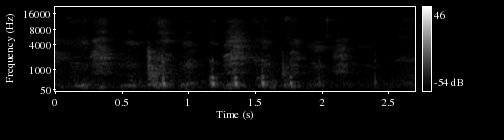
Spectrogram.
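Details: Female pug that doesn't like being laughed at, making odd noises: a quick run of short, snorting, breathy grunts, about five pulses in a second, with soft huffs before and after.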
